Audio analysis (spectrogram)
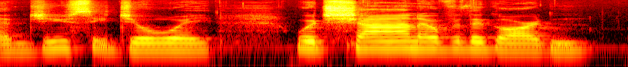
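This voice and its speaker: Someone speaks with an Appalachian accent at a moderate pace, with ordinary pitch variation, on a very clean recording with a silent background. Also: woman. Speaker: writer and musician. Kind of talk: poetry reading.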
